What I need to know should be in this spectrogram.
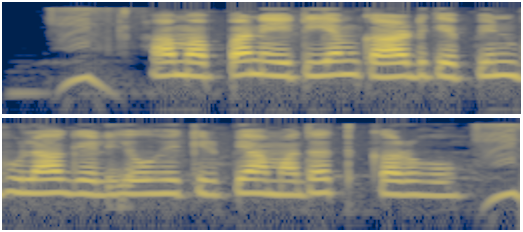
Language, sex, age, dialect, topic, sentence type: Magahi, female, 18-24, Southern, banking, statement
